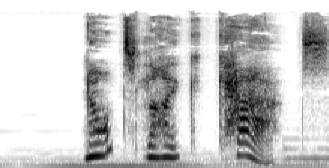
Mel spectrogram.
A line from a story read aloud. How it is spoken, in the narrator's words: cried the mouse in a shrill, passionate voice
